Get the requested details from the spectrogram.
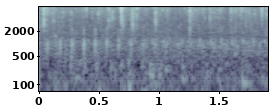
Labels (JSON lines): {"label": "biophony, rattle", "recorder": "SoundTrap 500"}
